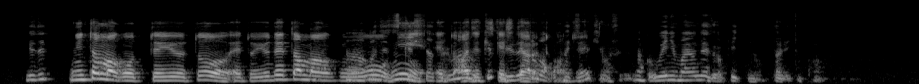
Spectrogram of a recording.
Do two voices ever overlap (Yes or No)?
Yes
